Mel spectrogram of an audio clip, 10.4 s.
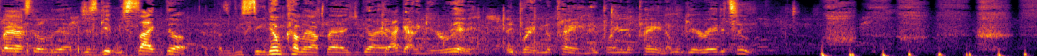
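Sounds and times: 
speech: 0.0 - 8.4
fast heartbeat of a nervous racer: 8.2 - 10.3.

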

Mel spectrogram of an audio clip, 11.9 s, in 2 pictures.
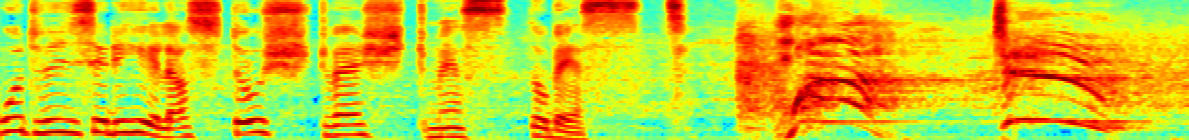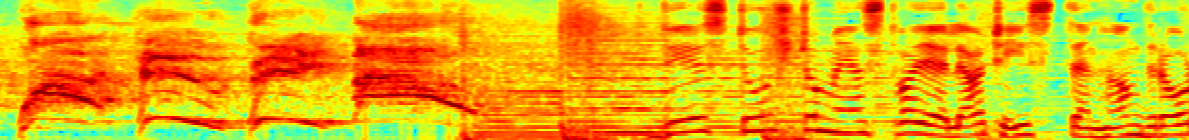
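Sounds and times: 
speech: 0.0 - 4.4, 9.5 - 11.8
huge stadium concert crowd roaring rhythmic shouts in unison: 2.2 - 9.2.

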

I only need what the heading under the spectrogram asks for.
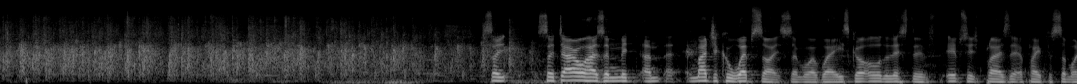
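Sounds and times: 
audience applause: 0.0 - 5.6
speech: 4.9 - 10.7.

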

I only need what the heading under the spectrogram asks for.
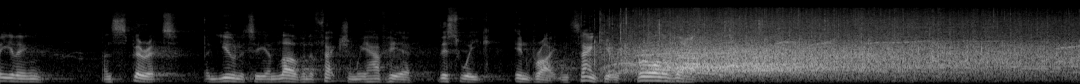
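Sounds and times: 
speech: 0.0 - 7.2
conference crowd applause: 6.0 - 10.7.

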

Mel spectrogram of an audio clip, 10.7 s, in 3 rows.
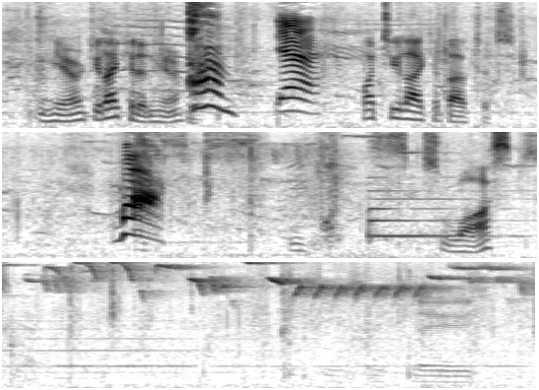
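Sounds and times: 
speech: 0.2 - 3.5, 5.5 - 7.2
birds singing in a park: 2.3 - 10.6.

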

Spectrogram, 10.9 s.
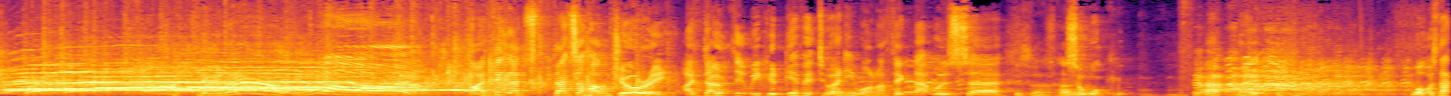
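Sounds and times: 
audience applause: 0.0 - 5.7
speech: 3.6 - 10.8
laughter: 6.2 - 7.6, 8.9 - 10.8.

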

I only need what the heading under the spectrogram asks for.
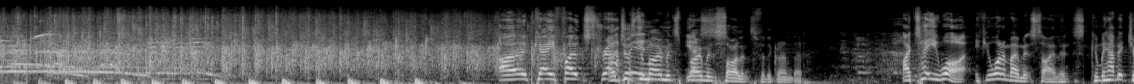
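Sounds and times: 
whoops and whistles: 0.0 - 2.4
loud clapping: 0.0 - 6.2
rhythmic low thumping: 0.3 - 5.5
speech: 5.0 - 8.2, 9.0 - 11.3
laughter: 8.4 - 9.4.

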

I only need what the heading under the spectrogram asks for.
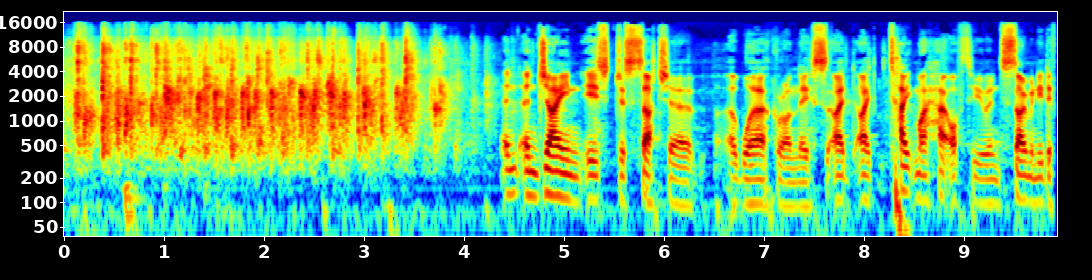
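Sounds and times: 
audience applause: 0.0 - 4.3
speech: 4.4 - 9.9.

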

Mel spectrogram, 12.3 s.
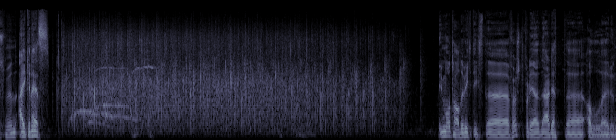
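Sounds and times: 
speech: 0.1 - 1.2, 8.8 - 12.3
audience applause: 1.2 - 8.3.

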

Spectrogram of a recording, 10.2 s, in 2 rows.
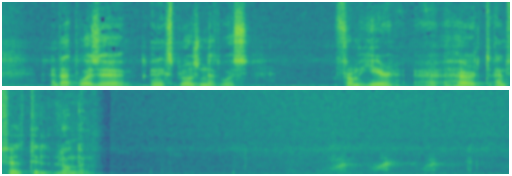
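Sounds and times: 
speech: 0.5 - 2.6, 3.4 - 6.1
frogs croaking in a pond: 6.2 - 10.1.

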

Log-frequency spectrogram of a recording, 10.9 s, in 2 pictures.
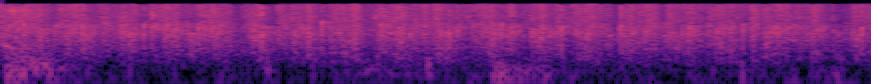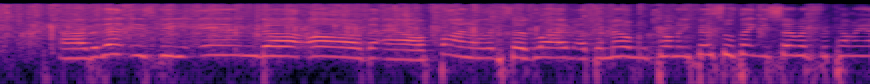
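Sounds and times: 
audience applause: 0.0 - 10.6
speech: 5.8 - 10.8.

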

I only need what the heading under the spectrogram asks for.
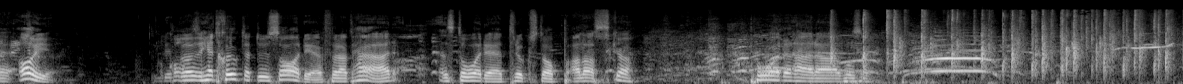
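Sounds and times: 
speech: 0.0 - 0.6, 1.5 - 6.7, 7.5 - 8.8
laughter: 3.8 - 9.0
strange audience applause: 7.6 - 11.8.

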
